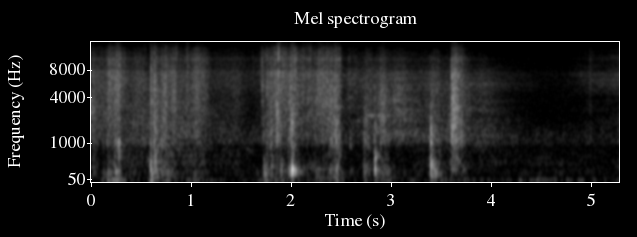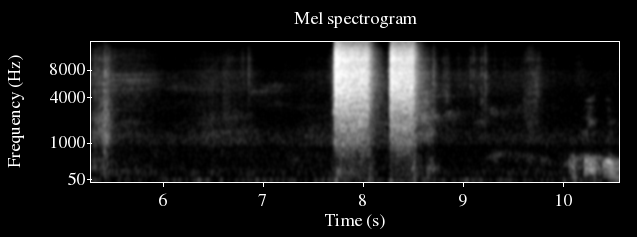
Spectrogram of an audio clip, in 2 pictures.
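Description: Short spray-can bursts hit a fibreglass bumper for a 1992 Nissan 300ZX twin turbo, coming as brief close hisses with two stronger ones near the end, amid handling noises and someone talking.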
